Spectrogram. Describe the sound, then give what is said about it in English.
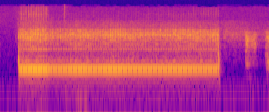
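A phone line rings once through the earpiece, a steady electronic tone lasting about two seconds, then it cuts off and a few faint clicks follow. “Here is my phone call conversation from earlier today.”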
